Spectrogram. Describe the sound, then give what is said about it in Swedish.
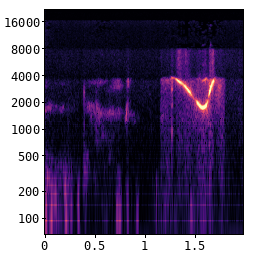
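A single clear dog training whistle signal, meaning 'left' to the dog, rises, dips and rises again in a quick two-part tone, fairly loud, preceded by a faint quieter whistle and soft rustling. “Och vad betyder det? Eh, för, för min hund mm. Eh, betyder det vänster.”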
